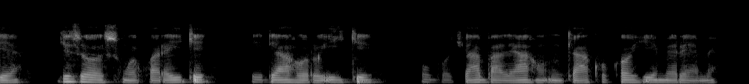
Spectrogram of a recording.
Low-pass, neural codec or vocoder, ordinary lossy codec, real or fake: 7.2 kHz; none; Opus, 24 kbps; real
